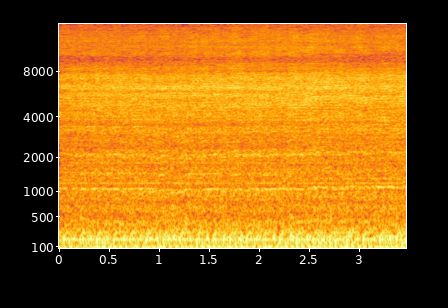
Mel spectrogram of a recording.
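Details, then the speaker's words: 2008 Dodge Grand Caravan after connector cleaning and repair for rough idle, misfire and multiple codes: steady, even idle with a smooth low rumble and some background hiss, no stumbles; idle now holds, no more misfire. "pienso que el map sensor no sirve ya se mantiene el Iron Ahí está listo ya ya no falla nada más"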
